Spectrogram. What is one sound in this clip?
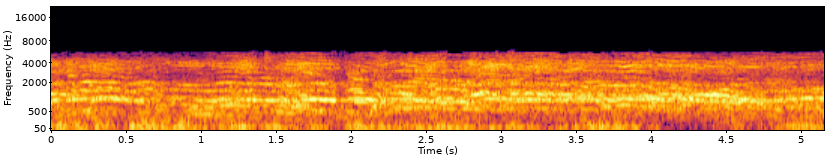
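A crowd of men and women shouts and chants loudly nearby.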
